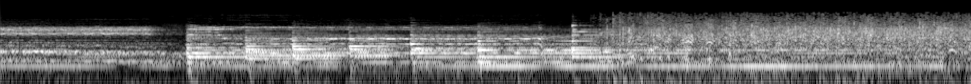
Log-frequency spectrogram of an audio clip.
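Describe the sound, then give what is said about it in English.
Sustained sung notes and music draw to a close, then a crowd bursts into loud, steady applause that carries on as a dense wash of clapping for the last few seconds. “How right you are to applaud yourselves.”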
